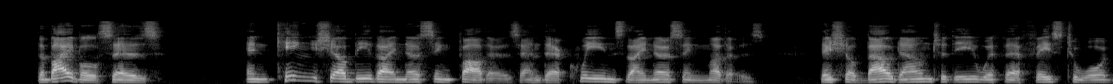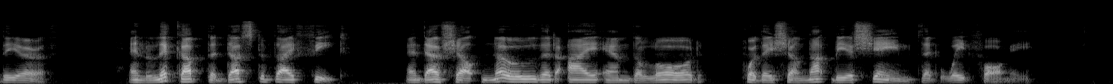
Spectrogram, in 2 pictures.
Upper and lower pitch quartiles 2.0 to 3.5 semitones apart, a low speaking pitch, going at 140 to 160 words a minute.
Yes: narrow, 2.5 semitones; low, 110 Hz; average, 150 wpm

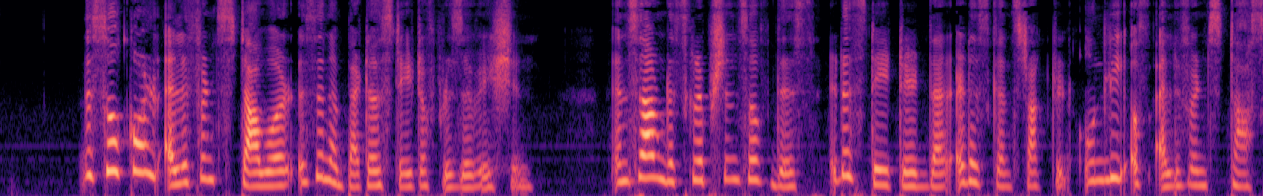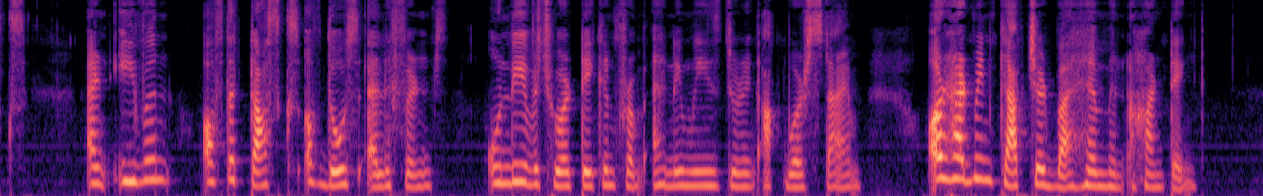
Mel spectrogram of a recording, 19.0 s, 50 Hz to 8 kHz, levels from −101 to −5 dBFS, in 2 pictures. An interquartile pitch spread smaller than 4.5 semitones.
No: wide, 5.4 semitones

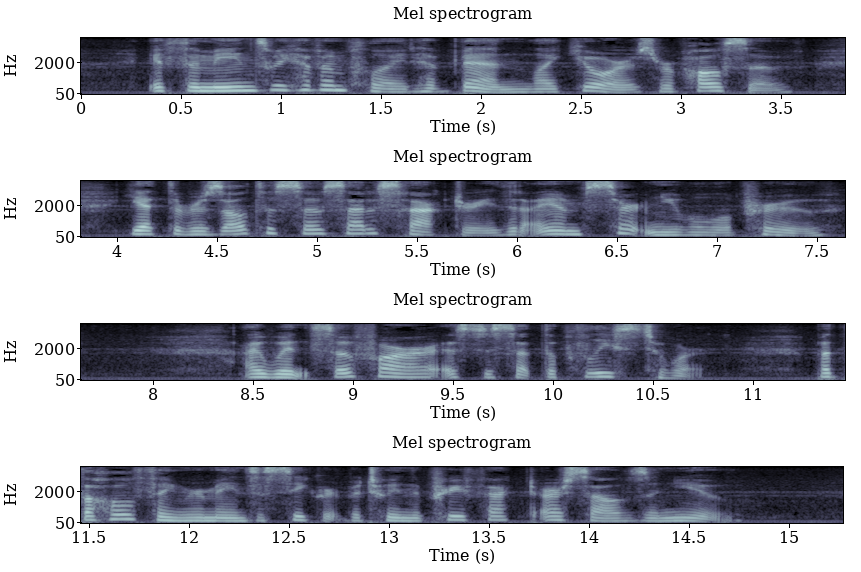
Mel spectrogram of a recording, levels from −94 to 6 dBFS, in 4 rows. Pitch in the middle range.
Yes: medium, 170 Hz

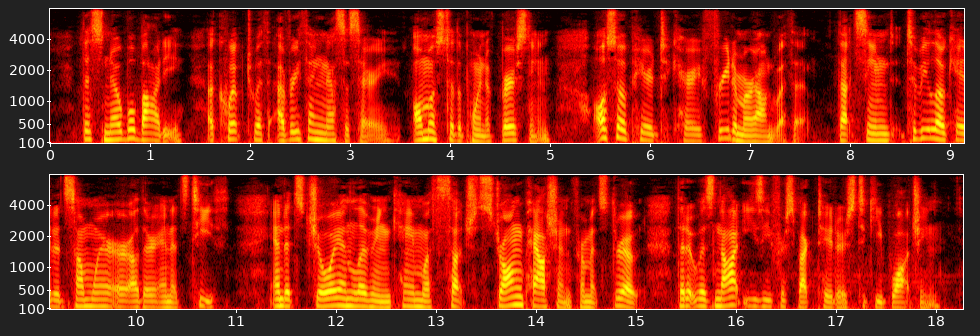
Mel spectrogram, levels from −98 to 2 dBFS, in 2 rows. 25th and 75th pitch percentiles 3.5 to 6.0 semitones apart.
No: average, 3.1 semitones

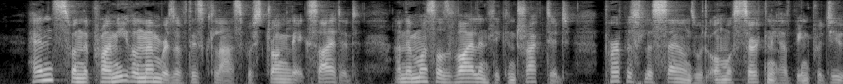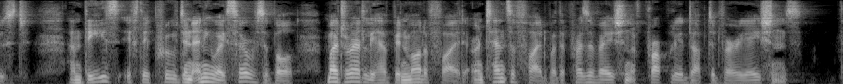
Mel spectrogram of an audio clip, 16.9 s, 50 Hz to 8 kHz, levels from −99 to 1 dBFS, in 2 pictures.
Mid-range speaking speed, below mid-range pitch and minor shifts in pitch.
No: average, 165 wpm; low, 120 Hz; average, 5.1 semitones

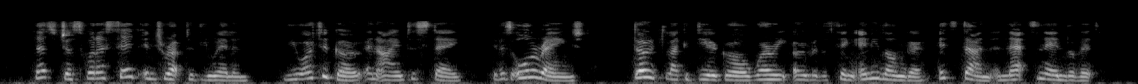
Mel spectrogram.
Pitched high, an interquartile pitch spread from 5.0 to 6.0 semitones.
Yes: high, 220 Hz; average, 5.3 semitones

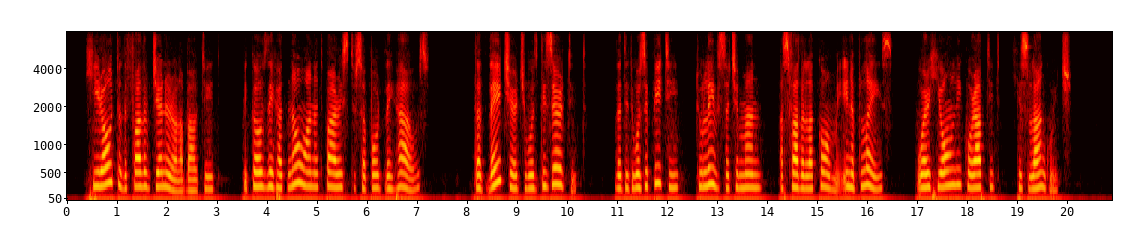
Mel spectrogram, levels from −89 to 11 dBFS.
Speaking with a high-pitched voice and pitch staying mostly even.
Yes: high, 240 Hz; narrow, 2.2 semitones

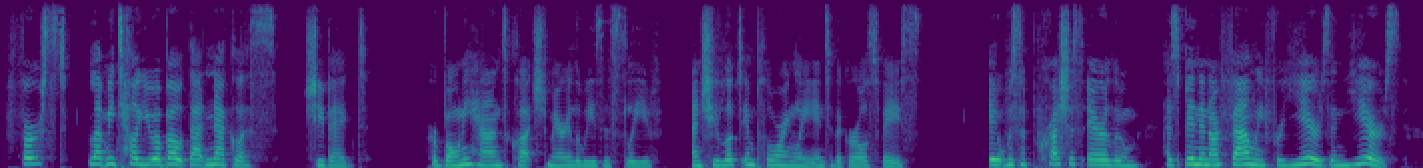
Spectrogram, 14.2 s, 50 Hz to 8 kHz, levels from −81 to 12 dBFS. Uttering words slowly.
No: average, 165 wpm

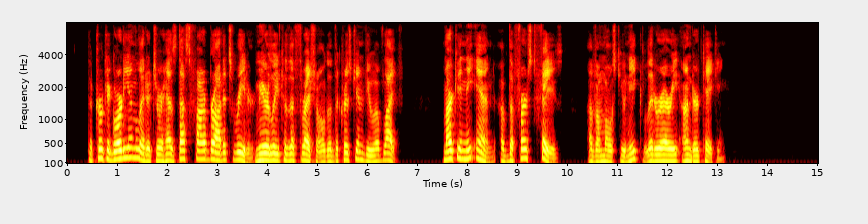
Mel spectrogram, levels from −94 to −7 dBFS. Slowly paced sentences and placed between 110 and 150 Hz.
Yes: slow, 130 wpm; medium, 140 Hz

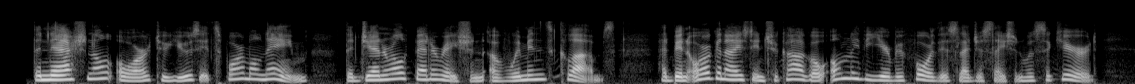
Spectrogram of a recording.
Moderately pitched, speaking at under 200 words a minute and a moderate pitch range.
No: high, 205 Hz; average, 145 wpm; average, 4.8 semitones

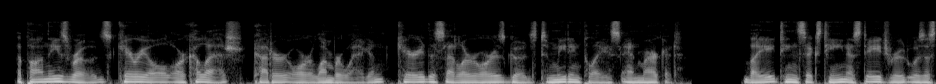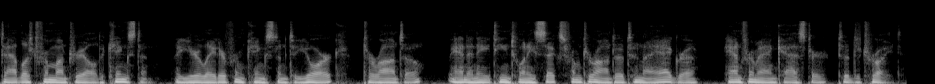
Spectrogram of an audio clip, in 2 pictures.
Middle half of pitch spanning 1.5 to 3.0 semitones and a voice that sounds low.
Yes: narrow, 2.6 semitones; low, 100 Hz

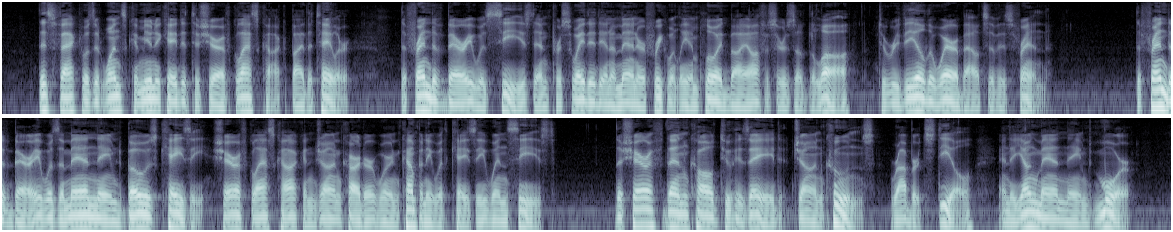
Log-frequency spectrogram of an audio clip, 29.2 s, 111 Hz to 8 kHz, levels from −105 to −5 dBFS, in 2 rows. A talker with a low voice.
Yes: very low, 90 Hz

